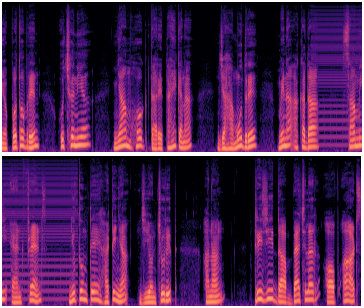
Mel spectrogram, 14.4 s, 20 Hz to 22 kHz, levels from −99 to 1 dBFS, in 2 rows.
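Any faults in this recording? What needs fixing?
A GSM phone buzz sits from 6.19 to 8.72 s: a steady, raspy 217 Hz buzz with many harmonics, about 27 dB below the speech. A nearby handset's transmit bursts are rectified by the audio circuitry. Keep mobile phones switched off near microphones and cabling.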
